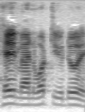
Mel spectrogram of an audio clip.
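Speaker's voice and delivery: put-on Indian accent. Speaker imitates how a friend talks, imitating friend's indian accent. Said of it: "he talks like this".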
